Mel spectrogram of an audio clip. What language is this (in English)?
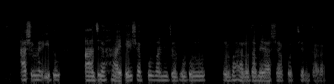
Bangla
